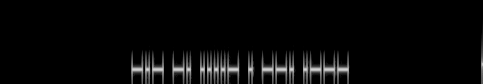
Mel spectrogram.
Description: Morse code, heard as a keyed tone, about 34 wpm, 700 Hz. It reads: KN4EGJ
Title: USA Call Signs Repeated 3x 35wpm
